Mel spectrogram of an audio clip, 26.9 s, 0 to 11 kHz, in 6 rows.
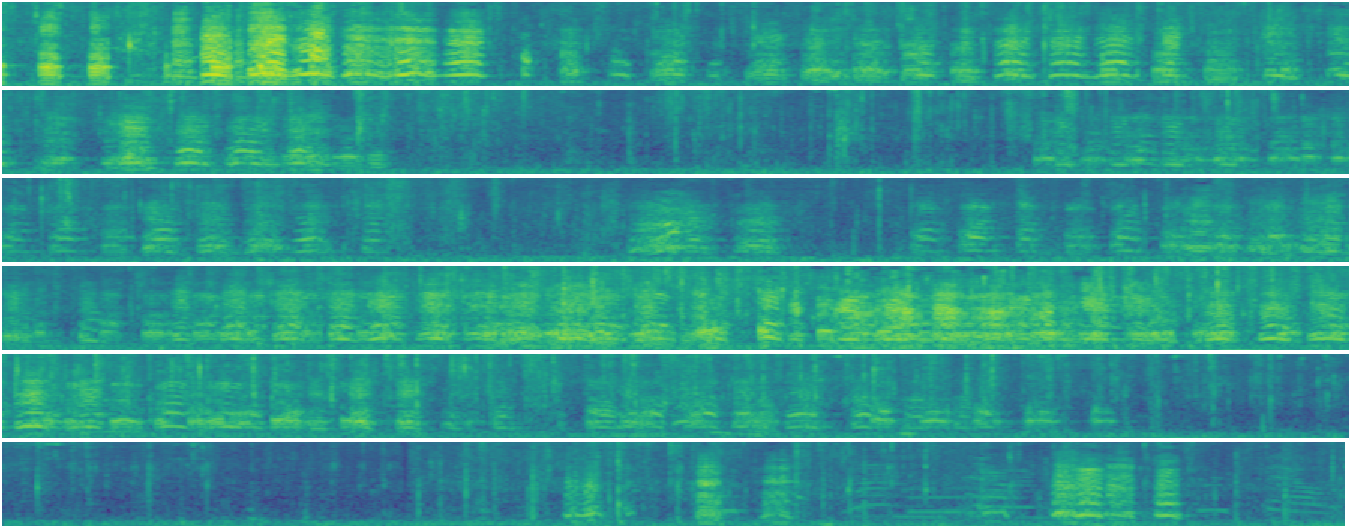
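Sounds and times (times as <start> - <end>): geese honking: 0.0 - 5.8, 7.9 - 10.4, 11.0 - 21.7, 24.3 - 26.7.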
